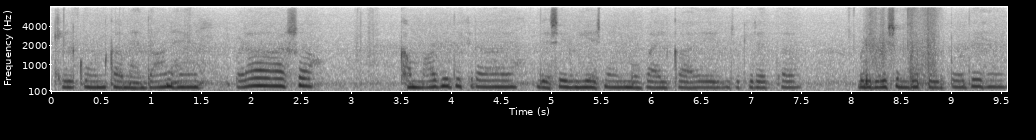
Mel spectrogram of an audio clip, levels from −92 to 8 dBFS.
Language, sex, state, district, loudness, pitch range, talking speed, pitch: Hindi, female, Uttarakhand, Tehri Garhwal, -16 LUFS, 210-230 Hz, 155 wpm, 220 Hz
